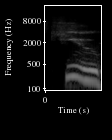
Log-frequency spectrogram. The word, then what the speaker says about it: queue: way remember the way to pronounce the q prop to pronounce q properly is to just say the first letter and ignore all the other ones qq is equal to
